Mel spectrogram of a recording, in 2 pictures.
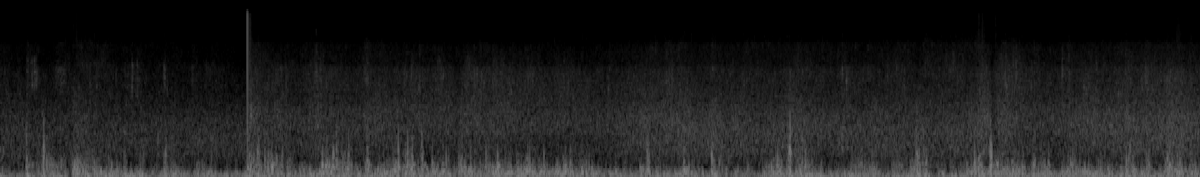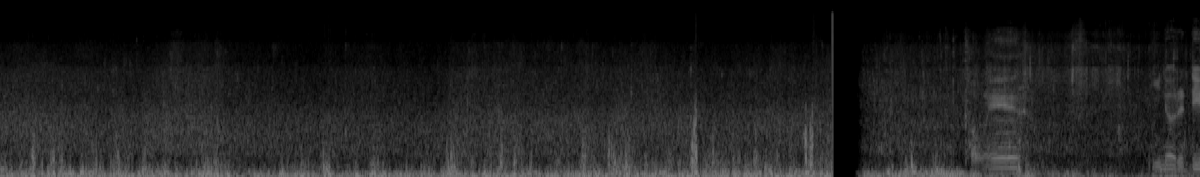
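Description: Strong wind buffeting the microphone: a dense, low, gusting rumble that cuts out for an instant near the end.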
